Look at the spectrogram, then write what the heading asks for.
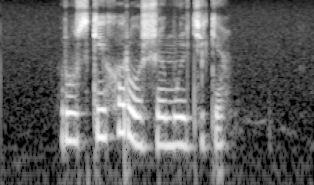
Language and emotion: Russian, neutral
